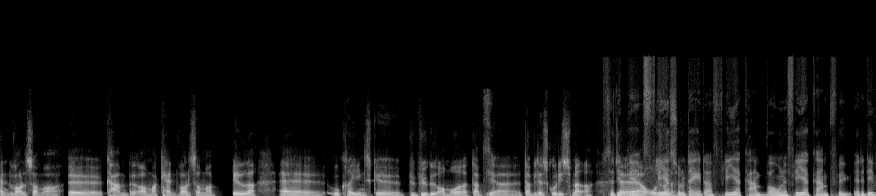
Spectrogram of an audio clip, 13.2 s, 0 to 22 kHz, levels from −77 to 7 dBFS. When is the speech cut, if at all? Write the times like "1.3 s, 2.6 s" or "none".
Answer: 0.9 s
